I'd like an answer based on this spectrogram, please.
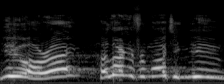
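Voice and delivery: high, very loud, defiant delivery. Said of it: "That's what he says".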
